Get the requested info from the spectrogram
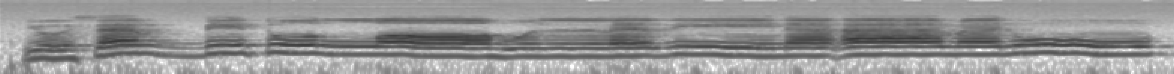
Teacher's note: Lafzul jalalah dibacakan dengan tebal di sini, dua harakat.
